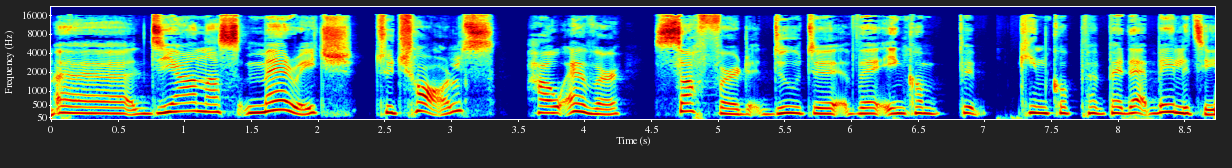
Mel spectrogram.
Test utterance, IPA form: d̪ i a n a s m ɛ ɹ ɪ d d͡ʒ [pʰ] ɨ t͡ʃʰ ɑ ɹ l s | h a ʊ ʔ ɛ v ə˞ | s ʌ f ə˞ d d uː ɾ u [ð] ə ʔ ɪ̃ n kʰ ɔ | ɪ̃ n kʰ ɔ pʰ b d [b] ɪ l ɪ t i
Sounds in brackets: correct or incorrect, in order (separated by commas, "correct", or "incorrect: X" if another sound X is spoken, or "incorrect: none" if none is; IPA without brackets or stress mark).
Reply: incorrect: tʰ, correct, correct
